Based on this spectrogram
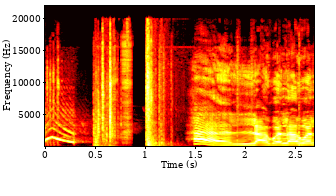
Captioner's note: siren stops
